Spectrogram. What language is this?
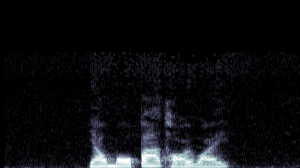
Cantonese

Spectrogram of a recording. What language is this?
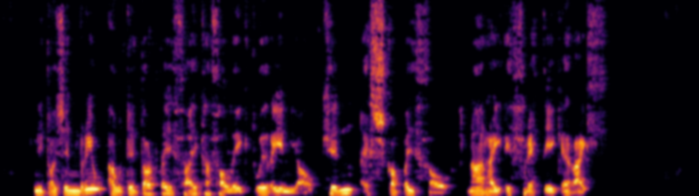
Welsh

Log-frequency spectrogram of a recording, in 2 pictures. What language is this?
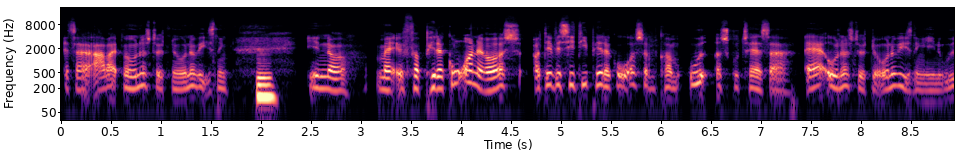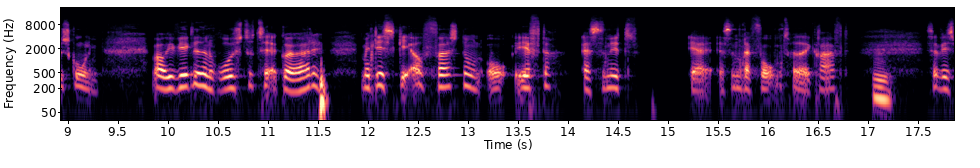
Danish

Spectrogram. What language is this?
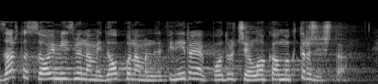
Croatian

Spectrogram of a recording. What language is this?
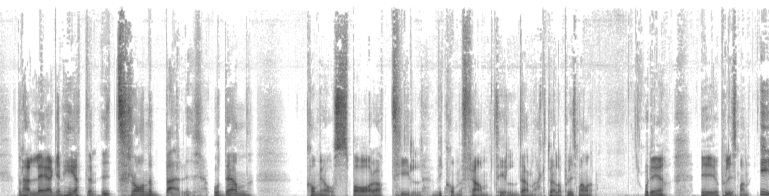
Swedish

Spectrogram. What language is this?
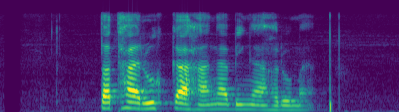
Nepali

